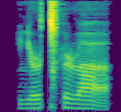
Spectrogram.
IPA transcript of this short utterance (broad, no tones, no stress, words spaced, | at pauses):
ʎə˞ǀʰʏ ɭa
